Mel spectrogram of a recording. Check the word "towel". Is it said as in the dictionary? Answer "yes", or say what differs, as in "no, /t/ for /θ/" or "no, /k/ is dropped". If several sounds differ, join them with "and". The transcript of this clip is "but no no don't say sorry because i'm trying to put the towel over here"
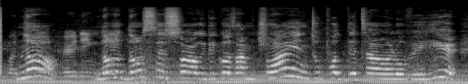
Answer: yes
